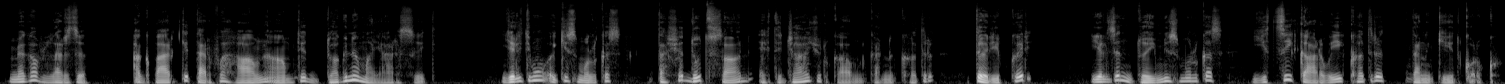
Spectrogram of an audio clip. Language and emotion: Kashmiri, disgusted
